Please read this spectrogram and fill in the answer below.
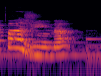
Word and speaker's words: página: Imaginem se nós não colocássemos o acento agudo aqui. Essa palavra ficaria página. Então, página. Olha a diferença. Página, página. Viu como a minha boca muda? A minha boca abre mais até para poder pronunciar esse A.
